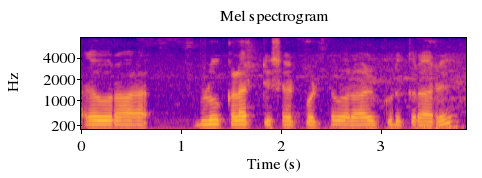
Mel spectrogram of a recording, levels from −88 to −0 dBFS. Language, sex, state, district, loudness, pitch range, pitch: Tamil, male, Tamil Nadu, Kanyakumari, -19 LUFS, 115-125 Hz, 120 Hz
